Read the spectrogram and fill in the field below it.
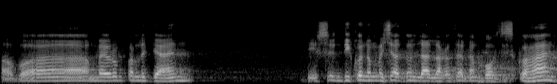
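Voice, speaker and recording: A man's high voice, monotone and flat, at a moderate pace with long, frequent pauses. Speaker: preacher. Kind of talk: sermon. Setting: church with audience and speakers. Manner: casual, halting. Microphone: low quality recording.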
